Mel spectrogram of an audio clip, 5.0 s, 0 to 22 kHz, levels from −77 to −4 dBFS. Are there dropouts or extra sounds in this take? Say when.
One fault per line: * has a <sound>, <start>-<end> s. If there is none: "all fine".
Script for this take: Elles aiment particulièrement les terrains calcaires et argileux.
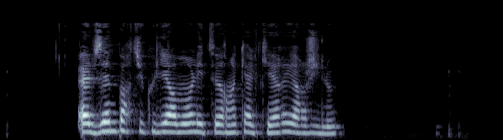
all fine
